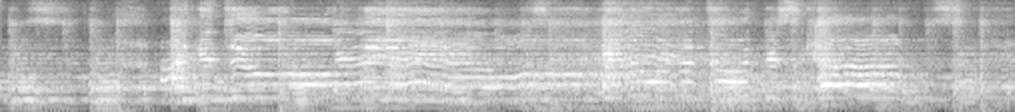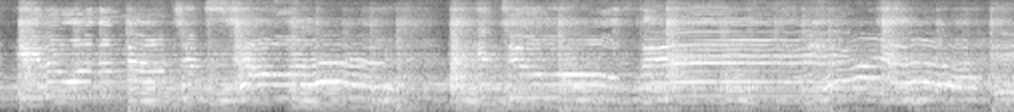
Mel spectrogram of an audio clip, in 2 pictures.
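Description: A woman singing a contemporary Christian pop-rock song over a full band.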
